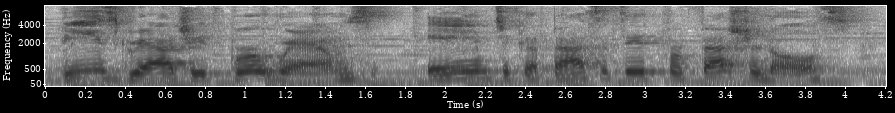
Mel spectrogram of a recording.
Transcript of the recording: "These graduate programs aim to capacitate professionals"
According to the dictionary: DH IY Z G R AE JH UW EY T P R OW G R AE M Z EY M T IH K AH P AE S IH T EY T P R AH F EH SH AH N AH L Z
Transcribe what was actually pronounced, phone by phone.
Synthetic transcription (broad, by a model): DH IY Z G R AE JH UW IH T P R OW G R AE M Z EY M T IH K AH P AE S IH T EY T P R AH F EH SH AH N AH L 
